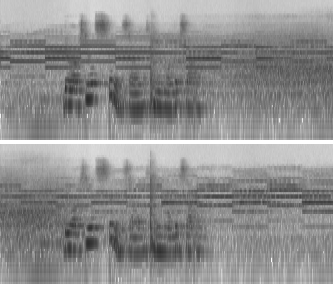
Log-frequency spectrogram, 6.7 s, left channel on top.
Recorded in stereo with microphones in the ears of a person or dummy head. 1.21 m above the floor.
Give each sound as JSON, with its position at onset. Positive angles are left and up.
{"t": 1.2, "sound": "a woman speaking", "side_deg": 50, "distance_m": 1.7}
{"t": 3.0, "sound": "a snare drum", "side_deg": -50, "distance_m": 1.3}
